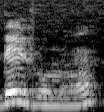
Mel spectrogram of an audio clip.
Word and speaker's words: dévouement: Il s'agit généralement d'un E. Exemple, le dévouement, le maniement, le paiement. Dans ces exemples, on ne prononce pas la lettre E.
